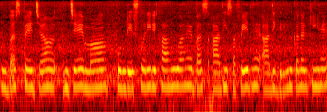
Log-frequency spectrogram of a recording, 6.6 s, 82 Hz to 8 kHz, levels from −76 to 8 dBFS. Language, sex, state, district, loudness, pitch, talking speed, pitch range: Hindi, female, Jharkhand, Sahebganj, -24 LUFS, 230 Hz, 165 wpm, 220-235 Hz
